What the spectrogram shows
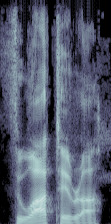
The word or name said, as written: Thuateira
